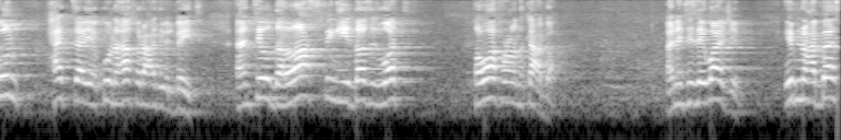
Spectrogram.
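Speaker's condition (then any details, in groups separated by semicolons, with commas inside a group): No condition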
